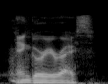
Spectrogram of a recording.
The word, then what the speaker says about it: Angourie Rice: Angourie Rice.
